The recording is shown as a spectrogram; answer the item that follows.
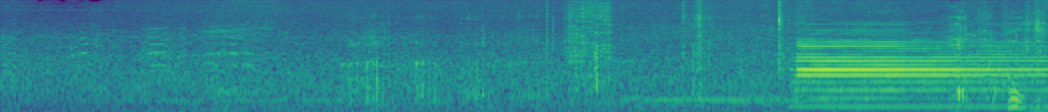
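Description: A factory works siren starts abruptly about five seconds in and holds one loud, steady pitch, the signal that marks the start of the morning. Before it there is only faint background noise.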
